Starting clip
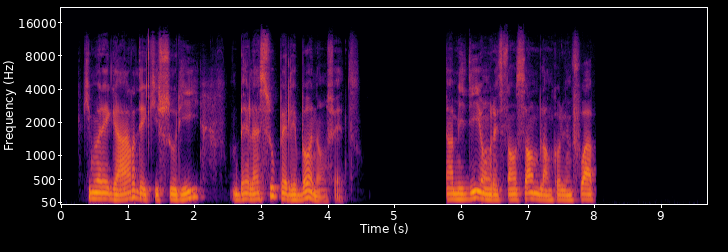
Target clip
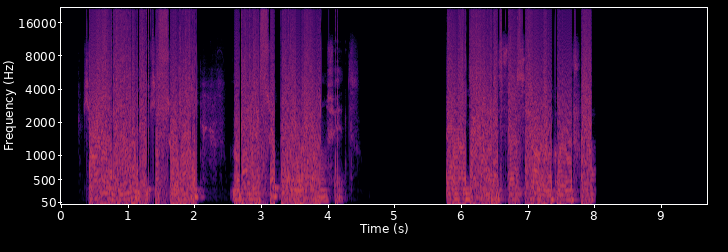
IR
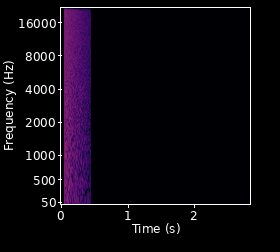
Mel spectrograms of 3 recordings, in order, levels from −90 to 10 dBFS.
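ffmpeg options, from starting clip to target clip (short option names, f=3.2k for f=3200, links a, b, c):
-af "aresample=32000,aresample=44100,aeval=exprs='(mod(8.91*val(0)+1,2)-1)/8.91':c=same,volume=-9dB"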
